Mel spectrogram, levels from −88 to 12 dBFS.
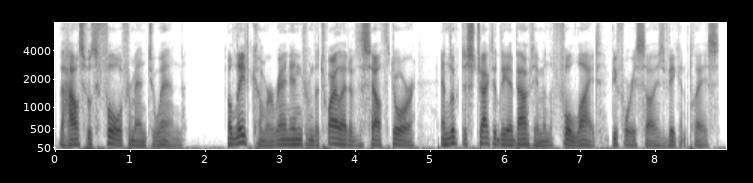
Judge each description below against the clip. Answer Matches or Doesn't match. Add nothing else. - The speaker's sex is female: Doesn't match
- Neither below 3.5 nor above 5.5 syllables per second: Doesn't match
